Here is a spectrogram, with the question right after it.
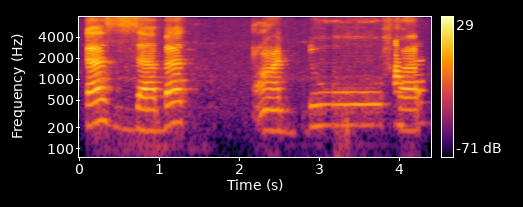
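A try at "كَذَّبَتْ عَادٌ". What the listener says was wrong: A-nya panjang.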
